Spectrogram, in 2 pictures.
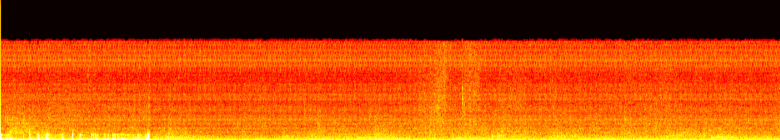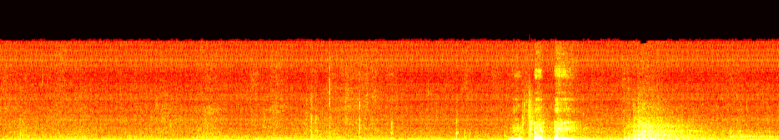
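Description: A man chants aloud, echoing through a large hall.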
